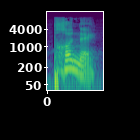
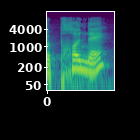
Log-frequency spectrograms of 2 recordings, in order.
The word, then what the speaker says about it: prenais: So same thing here, final S not pronounced.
